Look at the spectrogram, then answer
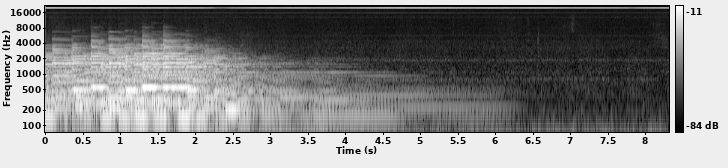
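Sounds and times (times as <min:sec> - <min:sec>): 
piano prelude in E flat minor: 0:00.0 - 0:06.2.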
